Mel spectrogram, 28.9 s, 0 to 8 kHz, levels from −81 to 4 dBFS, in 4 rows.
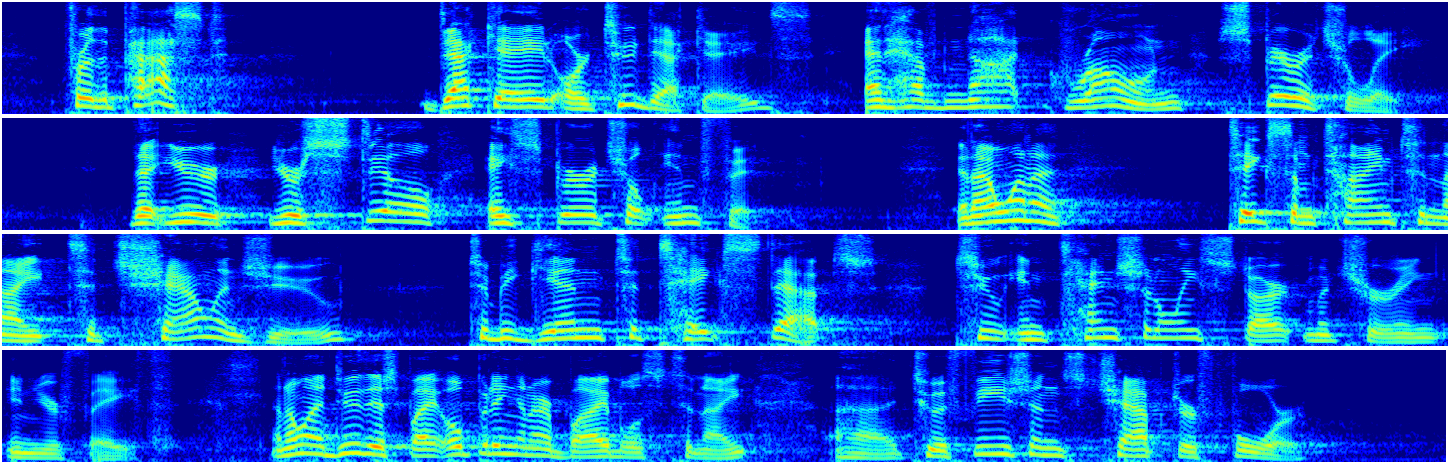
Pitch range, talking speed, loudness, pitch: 165-215 Hz, 120 wpm, -29 LUFS, 195 Hz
